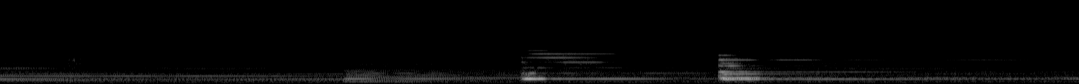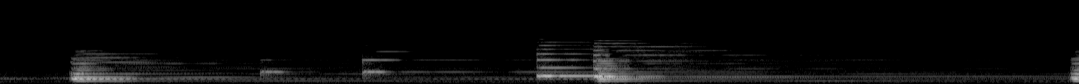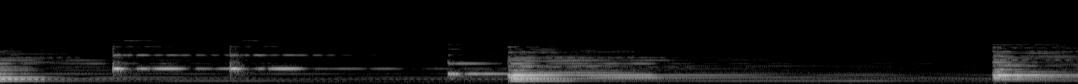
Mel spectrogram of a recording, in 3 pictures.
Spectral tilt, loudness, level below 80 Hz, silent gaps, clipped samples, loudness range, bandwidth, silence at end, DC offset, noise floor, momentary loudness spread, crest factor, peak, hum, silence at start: -8.5 dB/octave; -30 LUFS; -76 dBFS; none; under 0.1%; 17 LU; 3.2 kHz; 0 s; under 0.1%; -61 dBFS; 28 LU; 24 dB; -10 dBFS; none; 0.05 s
